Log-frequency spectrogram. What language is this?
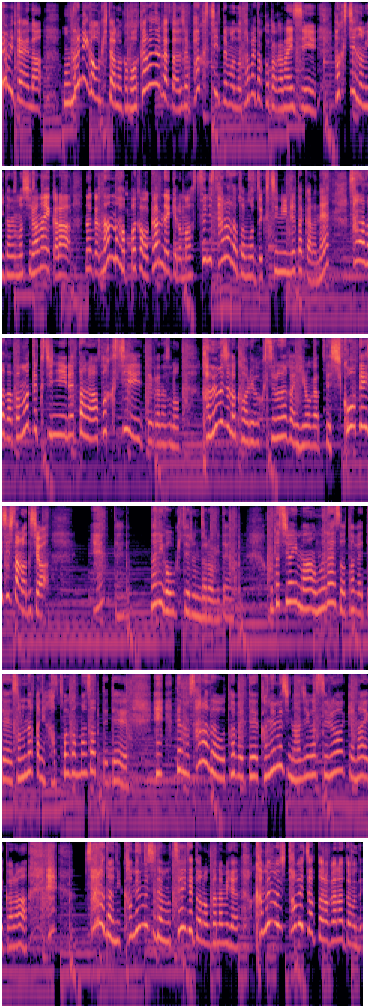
Japanese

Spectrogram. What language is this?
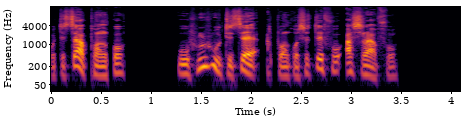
Akan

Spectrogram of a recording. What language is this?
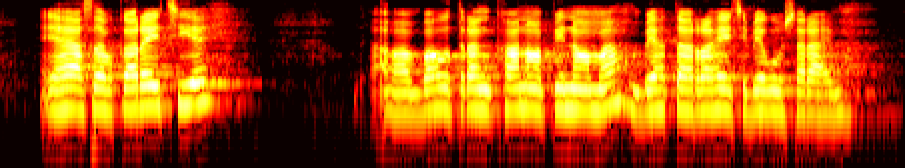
Maithili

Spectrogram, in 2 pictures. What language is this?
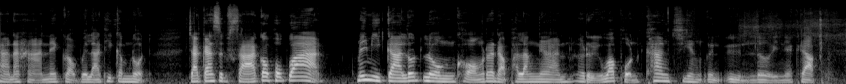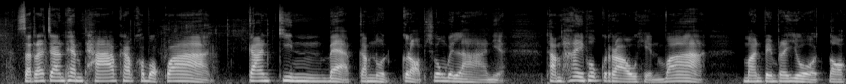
Thai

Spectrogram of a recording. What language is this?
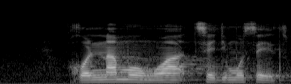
Tswana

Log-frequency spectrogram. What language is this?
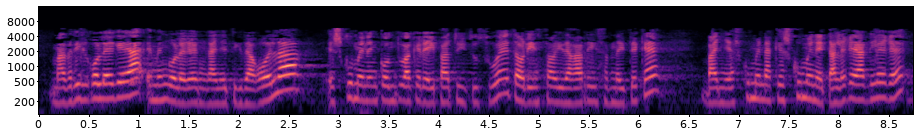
Basque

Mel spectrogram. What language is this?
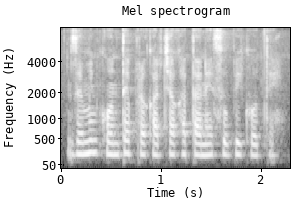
Marathi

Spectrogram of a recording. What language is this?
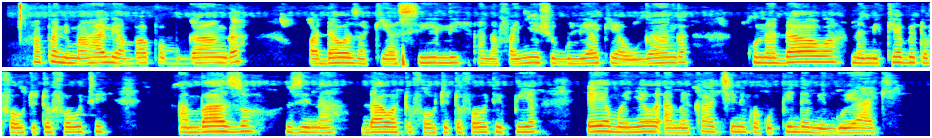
Swahili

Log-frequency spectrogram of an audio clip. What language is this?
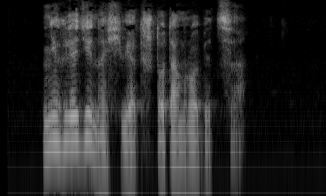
Belarusian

